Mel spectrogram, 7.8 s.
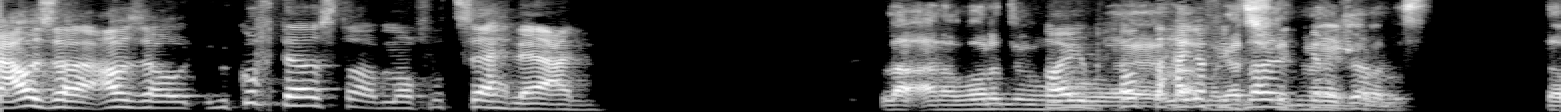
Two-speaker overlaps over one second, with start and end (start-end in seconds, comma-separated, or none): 5.6-7.0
